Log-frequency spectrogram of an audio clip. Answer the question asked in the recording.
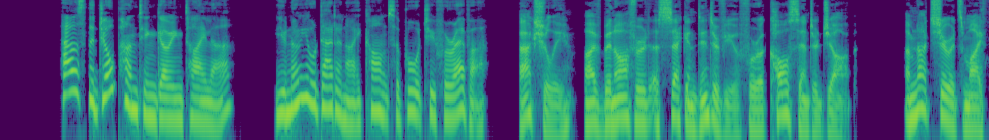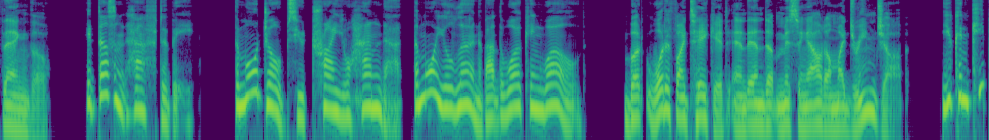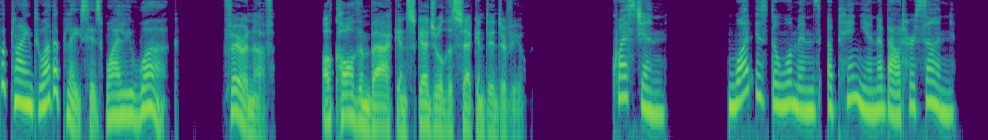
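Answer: He should take the call center job to gain work experience while still applying elsewhere.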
